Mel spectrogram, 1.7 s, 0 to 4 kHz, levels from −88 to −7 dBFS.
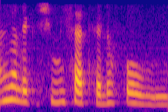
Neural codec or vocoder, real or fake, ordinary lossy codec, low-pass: none; real; none; 3.6 kHz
